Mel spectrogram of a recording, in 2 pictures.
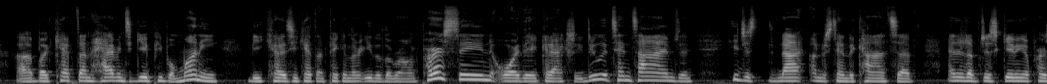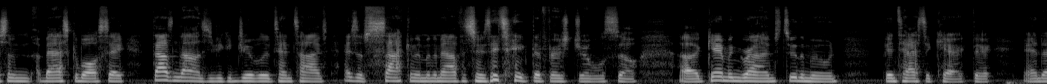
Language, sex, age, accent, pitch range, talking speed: English, male, 20-39, American, 145-175 Hz, 220 wpm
